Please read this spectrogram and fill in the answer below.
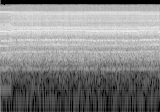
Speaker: be patient it's still going to take a couple of minutes for that drill bit to cut through that linal and that is the perfect speed nice and slow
